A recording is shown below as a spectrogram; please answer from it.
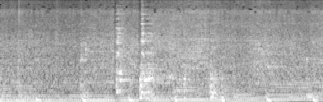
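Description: Fried hake fish tossed into a spicy pepper sauce in a pan, a steady close sizzle with scraping stirs and a couple of sharper clatters as the pieces go in.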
